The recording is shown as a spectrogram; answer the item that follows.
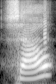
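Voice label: "xiao", Mandarin Chinese, tone 2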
